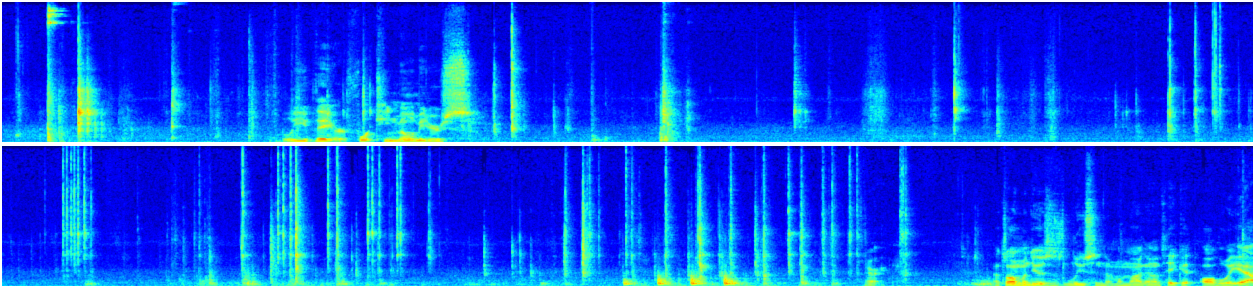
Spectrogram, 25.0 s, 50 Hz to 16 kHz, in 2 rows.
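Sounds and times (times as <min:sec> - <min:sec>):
socket wrench ratchet clicks: 0:11.3 - 0:13.6, 0:14.4 - 0:16.9, 0:17.6 - 0:21.7.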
